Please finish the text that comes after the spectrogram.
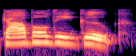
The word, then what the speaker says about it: gobbledygook: gobbly i'm not even saying it right gobbledygook so like globe something like literally sounds like globality gloop yeah it's spelled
